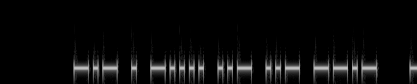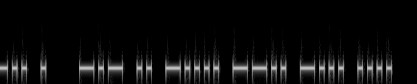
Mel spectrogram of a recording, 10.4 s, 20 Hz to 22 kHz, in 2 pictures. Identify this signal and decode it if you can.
Morse code, heard as a keyed tone, about 20 wpm, 700 Hz. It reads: KE6UUQ DE KI6ZBH
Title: USA Callsign DE Callsign 20wpm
